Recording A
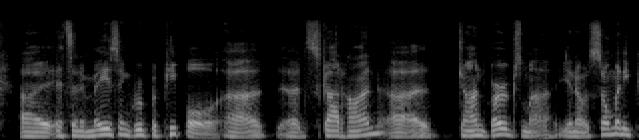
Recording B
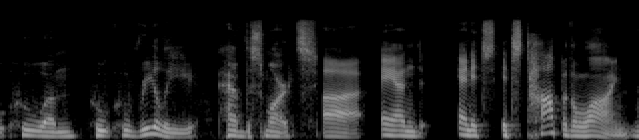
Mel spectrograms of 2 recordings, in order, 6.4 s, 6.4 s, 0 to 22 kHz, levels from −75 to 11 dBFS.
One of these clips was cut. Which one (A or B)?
B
